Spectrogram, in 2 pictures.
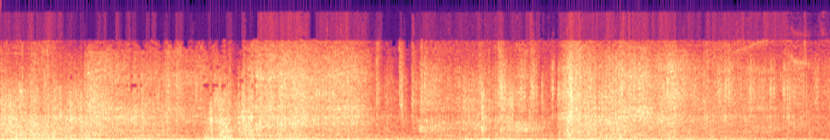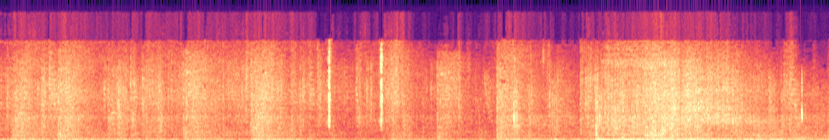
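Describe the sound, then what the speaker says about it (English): Thunderhawk bombardment in the space strategy video game Battlefleet Gothic Armada II sets off a dense, continuous barrage of booming explosions and crackling bursts, heavy and loud throughout. "Initiate Thunderhawk bombardment."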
